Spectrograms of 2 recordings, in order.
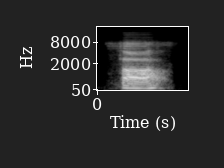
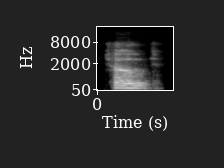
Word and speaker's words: Thoth: they had both right thoth tote some people pronounce it different t-h-o-t-h right she wrote the emerald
